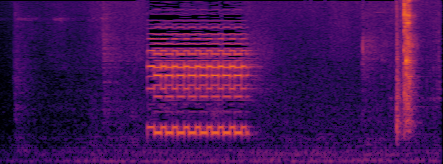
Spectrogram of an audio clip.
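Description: A single burst of telephone ringing, a rapid warbling electronic trill lasting under a second, followed by a quiet pause and a sharp click like a handset being picked up.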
